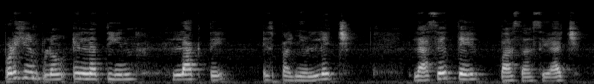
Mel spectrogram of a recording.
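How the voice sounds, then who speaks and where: A woman's voice: on the high side, slow, dark tone, slightly rough, poor audio. A woman reading a class presentation aloud, carefully listing examples one by one. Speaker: student presenter.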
